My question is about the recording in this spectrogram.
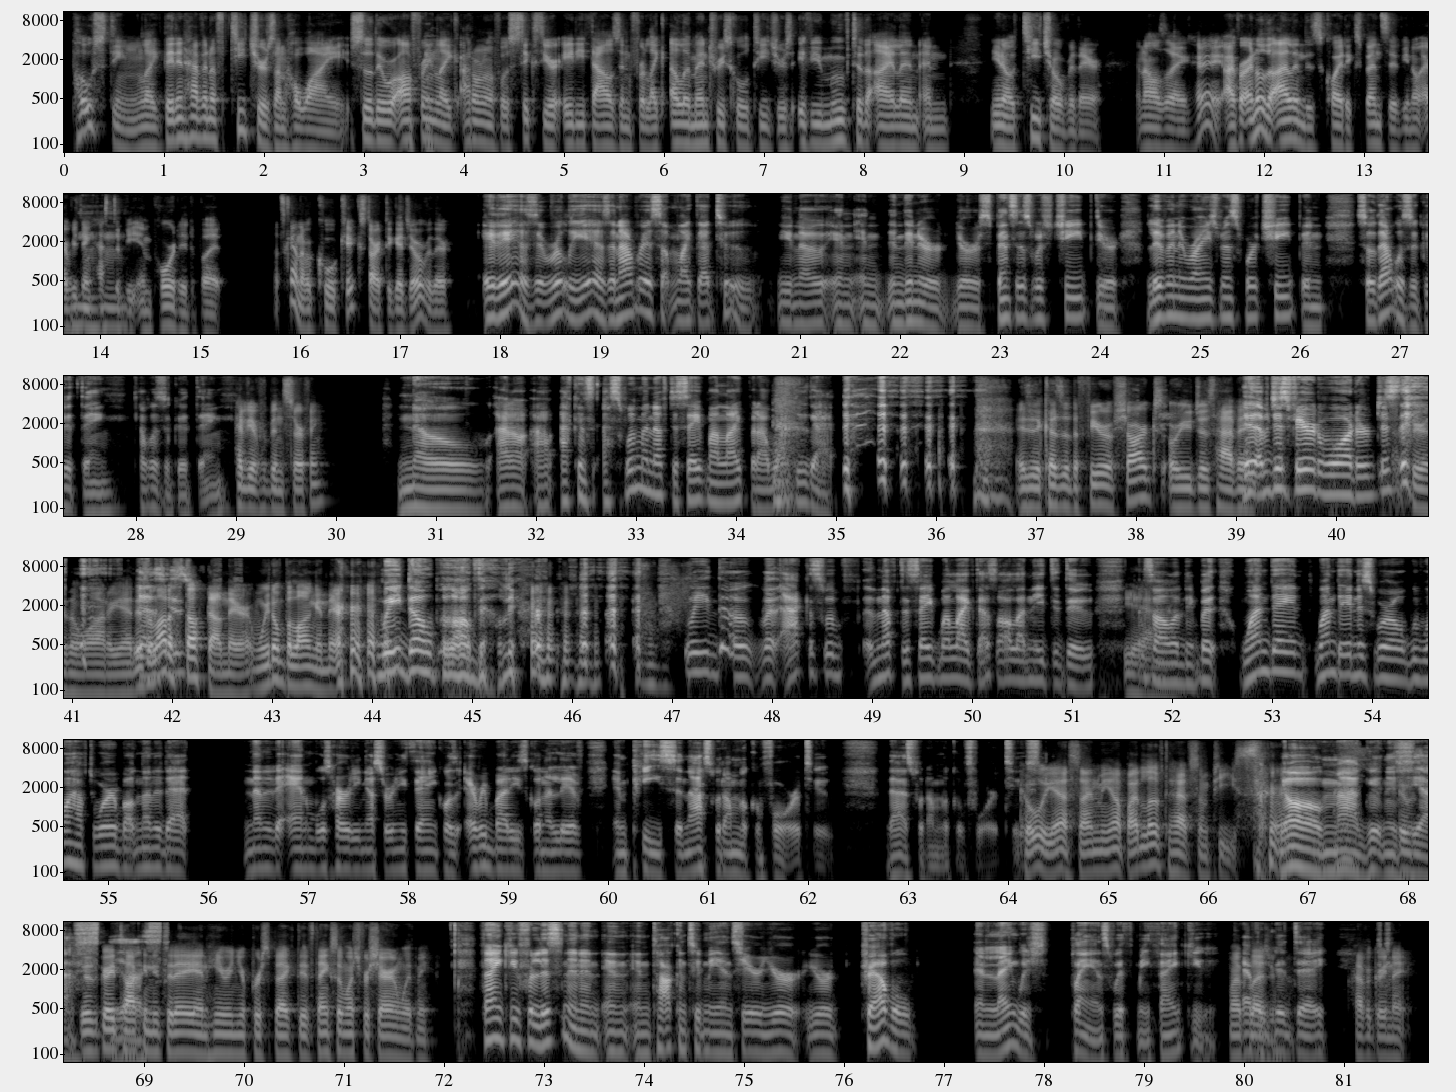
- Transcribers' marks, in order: tapping; laugh; laugh; laugh; other background noise; laugh; laughing while speaking: "down there"; laugh; other noise; laugh; chuckle
- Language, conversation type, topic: English, unstructured, What small daily habit are you most proud of maintaining, and why does it matter to you?
- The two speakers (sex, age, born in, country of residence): female, 65-69, United States, United States; male, 40-44, United States, United States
